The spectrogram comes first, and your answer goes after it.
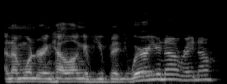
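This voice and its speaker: A man's voice: medium pitch, sing-song, rapid-fire. Rambling male interviewer on a video call. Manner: rambling, self-correcting questions. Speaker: interviewer host. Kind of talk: casual interview questions.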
